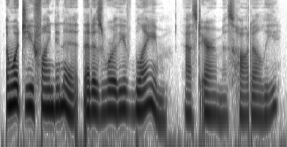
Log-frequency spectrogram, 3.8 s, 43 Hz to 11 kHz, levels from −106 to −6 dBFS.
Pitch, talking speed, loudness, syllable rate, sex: 165 Hz, 235 wpm, -20 LUFS, 6.4 syllables/s, female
